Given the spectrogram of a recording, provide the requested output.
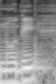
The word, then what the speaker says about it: নদী: যে আমি এখানে লিখলাম নদী তো নদী শব্দের উচ্চারণটা হচ্ছে কিরকম নদি এভাবে নদি তার পরবর্তীতে হচ্ছে কবিতা তো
